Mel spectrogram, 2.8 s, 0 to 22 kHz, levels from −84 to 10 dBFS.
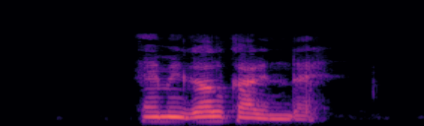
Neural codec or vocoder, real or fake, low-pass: none; real; 7.2 kHz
